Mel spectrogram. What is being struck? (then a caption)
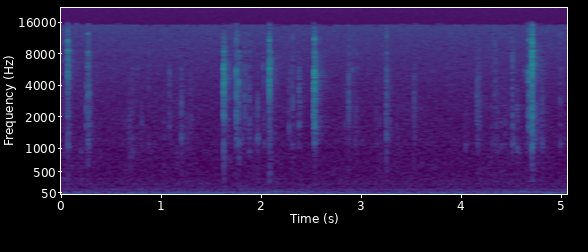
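Plastic computer keyboard. Two hands type with their fingertips on a vintage beige plastic full-size Fujitsu Siemens computer keyboard. A quiet, continuous run of short, bright key clicks sits over a steady low hum. Each click is crisp and dies away almost at once.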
